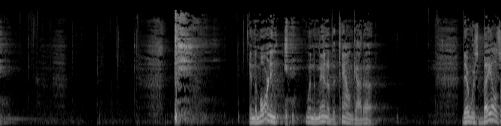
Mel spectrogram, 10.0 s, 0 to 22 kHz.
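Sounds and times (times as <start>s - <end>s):
loud cough: 0.0s - 0.2s, 3.5s - 4.4s, 5.6s - 6.1s
speech: 5.0s - 7.6s, 9.3s - 10.0s.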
